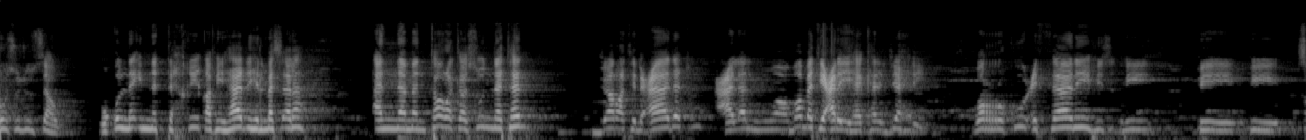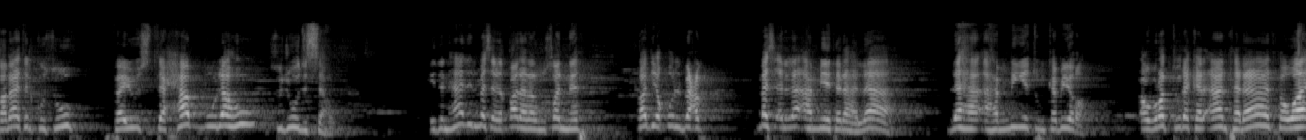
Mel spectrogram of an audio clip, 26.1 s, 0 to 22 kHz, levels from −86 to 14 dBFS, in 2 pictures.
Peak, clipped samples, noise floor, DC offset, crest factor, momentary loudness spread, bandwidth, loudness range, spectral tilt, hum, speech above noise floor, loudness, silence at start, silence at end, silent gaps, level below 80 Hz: -6 dBFS; under 0.1%; -66 dBFS; under 0.1%; 24 dB; 13 LU; 12 kHz; 6 LU; -3.5 dB/octave; none; 38 dB; -28 LUFS; 0 s; 0 s; none; -58 dBFS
